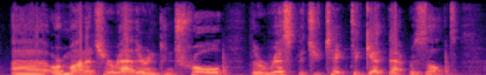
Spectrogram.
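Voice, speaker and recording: A man talks at a medium pitch with ordinary pitch variation. It is an ordinary speaking voice. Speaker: financial advisor and blogger. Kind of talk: weekly market commentary monologue. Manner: casual with frequent fillers.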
